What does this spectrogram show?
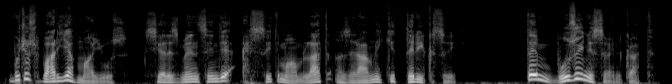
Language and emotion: Kashmiri, angry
